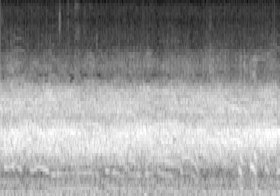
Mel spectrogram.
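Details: A flock of migrating sandhill cranes in flight over fields at Wilcox Playa gives a steady chorus of rolling, trumpeting calls blending into one continuous, throaty babble.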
